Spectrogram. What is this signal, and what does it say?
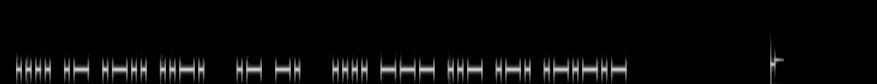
Morse code, heard as a keyed tone, about 25 wpm, 700 Hz. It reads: HALF AN HOUR.
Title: Sentences from Top 1000 Words - Review Part 1 - 25wpm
